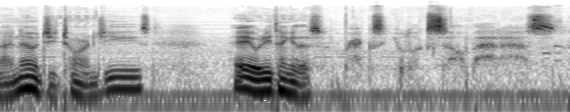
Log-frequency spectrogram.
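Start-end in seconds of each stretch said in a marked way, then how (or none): 2.6-4.2 slow admiring whisper. Real, not acted. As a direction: breathe it out, impressed. Aside to partner during cutscene.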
